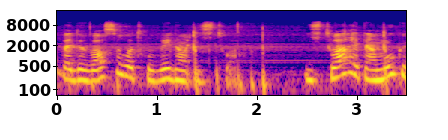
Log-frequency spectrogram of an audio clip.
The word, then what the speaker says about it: histoire: devoir se retrouver dans histoire. Histoire est un mot que nous avons déjà vu dans d'autres dictées avec d'autres sons. Donc normalement, vous savez qu'il s'écrit avec un H que l'on n'entend pas.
